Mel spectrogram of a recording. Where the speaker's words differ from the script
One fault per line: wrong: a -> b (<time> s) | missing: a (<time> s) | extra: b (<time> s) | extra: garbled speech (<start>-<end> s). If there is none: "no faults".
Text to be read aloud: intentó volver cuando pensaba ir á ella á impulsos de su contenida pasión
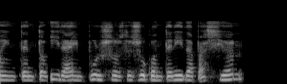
missing: volver cuando pensaba (0.5 s)
missing: ella (0.7 s)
